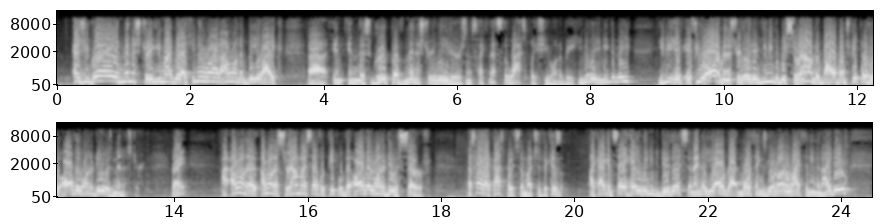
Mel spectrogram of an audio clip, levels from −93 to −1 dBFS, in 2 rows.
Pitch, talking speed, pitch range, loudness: 170 Hz, 305 wpm, 145-185 Hz, -12 LUFS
